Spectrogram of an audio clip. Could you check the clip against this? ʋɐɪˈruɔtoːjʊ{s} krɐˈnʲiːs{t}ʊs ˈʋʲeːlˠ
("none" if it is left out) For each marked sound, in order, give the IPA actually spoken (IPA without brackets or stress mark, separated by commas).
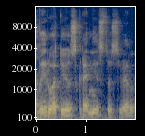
s, t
